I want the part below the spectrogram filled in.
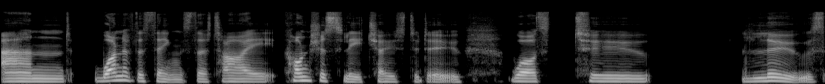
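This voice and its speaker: A woman with a slight Yorkshire accent speaks at a very slow pace, her pitch very deep and low. The sound is dry and close with no echo, over a quiet background. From West Yorkshire, England (near Halifax). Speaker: leadership coach and guest. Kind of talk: interview, personal life story.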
